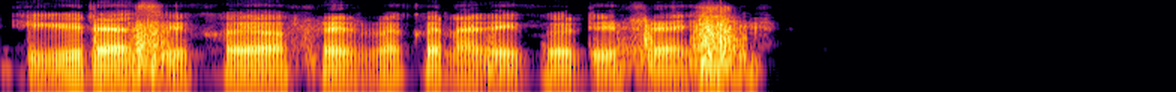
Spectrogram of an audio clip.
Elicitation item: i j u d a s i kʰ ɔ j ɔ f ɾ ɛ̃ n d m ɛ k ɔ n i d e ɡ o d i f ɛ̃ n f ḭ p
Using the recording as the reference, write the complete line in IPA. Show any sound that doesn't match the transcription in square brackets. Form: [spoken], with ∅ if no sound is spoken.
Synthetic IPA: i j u d a s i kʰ ɔ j ɔ f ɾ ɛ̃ n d m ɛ k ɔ n [a] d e ɡ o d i f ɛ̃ n [ʃ] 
